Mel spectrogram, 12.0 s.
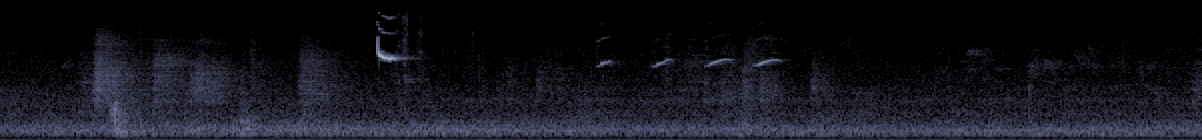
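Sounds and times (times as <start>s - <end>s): songbird whistling and chirping: 3.8s - 4.1s, 6.0s - 7.9s.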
